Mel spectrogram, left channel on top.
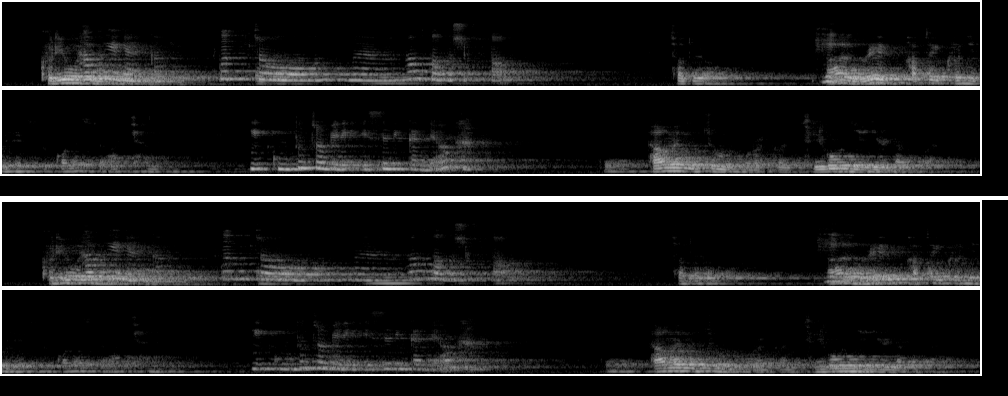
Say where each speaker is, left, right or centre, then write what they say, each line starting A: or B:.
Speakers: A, on the left (about 45°); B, on the left (about 65°).
A: 그리워지는
B: 한국
A: 것
B: 얘기하니까.
A: 같은 느낌.
B: 그쵸.
A: 그쵸?
B: 네, 한국
A: 음,
B: 가고 싶다.
A: 저도요.
B: <laughs>
A: 아, 왜 갑자기 그런 얘기를 했어? 꺼냈어. 아, 참.
B: 공통점이 있으니까요.
A: 네. 다음에는 좀, 뭐랄까, 즐거운 얘기를 나눠봐요.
